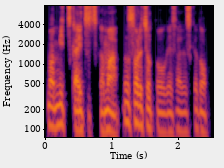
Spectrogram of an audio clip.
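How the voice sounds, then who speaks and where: A middle-aged man with an Osaka accent, a guest in a conversational interview, talking in a measured, reflective way. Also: sits low, no echo, clean studio sound. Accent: Osaka Japanese.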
